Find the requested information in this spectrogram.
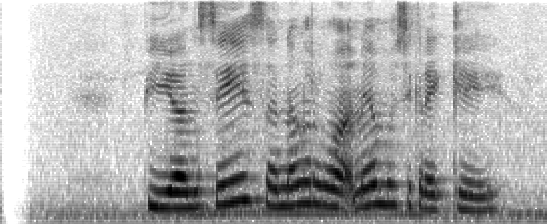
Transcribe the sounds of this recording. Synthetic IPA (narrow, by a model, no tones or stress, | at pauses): b̥i̤jɔnsisənəŋruŋɔʔnemusikɾeɡ̥e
